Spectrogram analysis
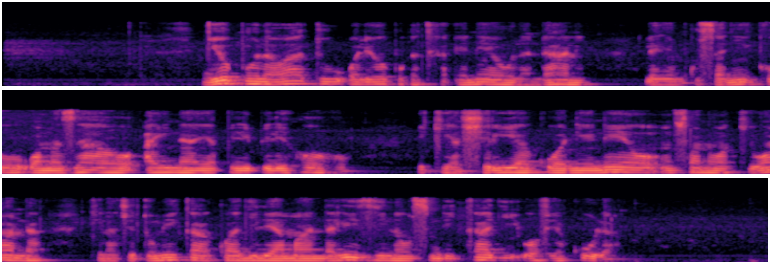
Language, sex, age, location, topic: Swahili, male, 18-24, Dar es Salaam, agriculture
